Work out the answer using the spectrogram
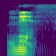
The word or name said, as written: myth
